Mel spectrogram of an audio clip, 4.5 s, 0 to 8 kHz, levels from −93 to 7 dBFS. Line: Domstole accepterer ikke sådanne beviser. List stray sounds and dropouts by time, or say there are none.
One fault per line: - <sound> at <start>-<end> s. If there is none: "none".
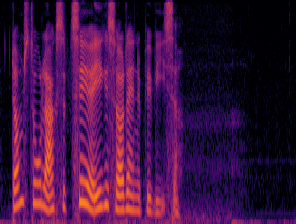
none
